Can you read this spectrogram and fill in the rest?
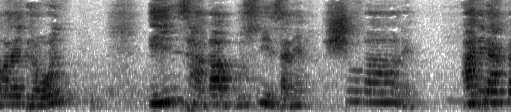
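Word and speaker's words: שמע: 그래서 원 언어는 일본에서 나온 그 히브리식 발음이 쉐마고, 원래 이스라엘 발음이 슈마인데 이게 무슨 얘기냐?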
